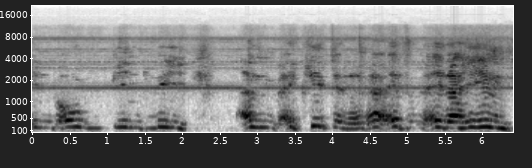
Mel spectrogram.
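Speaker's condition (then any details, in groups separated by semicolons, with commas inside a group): Cerebral palsy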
